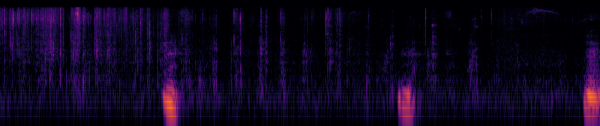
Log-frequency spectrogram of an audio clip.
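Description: Plastic onigiri wrapper crinkling as it is held and bitten into, dense crackling for the first two seconds, then scattered crackles.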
